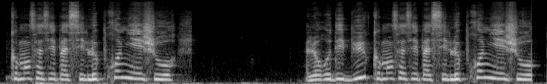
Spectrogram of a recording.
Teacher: you do hear a little bit of a scraping sound on that r in promise it's coming from the back of the mat of the mouth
